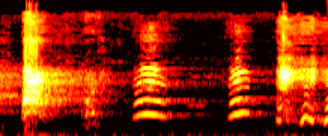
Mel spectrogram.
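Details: Neo, a Jack Russell Terrier puppy given freedom after being kept caged, at play indoors; a sharp bark followed by two drawn-out, tonal whining yelps, then another bark as a person talks nearby.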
